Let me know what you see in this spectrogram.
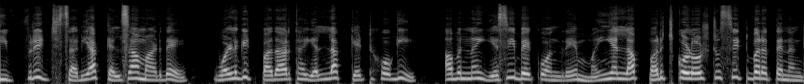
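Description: Right through the speech there's crude rate conversion: 44.1 kHz to 48 kHz by repeating nearest samples, unfiltered, leaving a gritty, inharmonic fizz roughly 25 dB down.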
